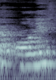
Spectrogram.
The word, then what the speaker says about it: honest: जबकि अगर ऑनेस्ट लिखते हैं HONEST, यहां भले ही एच है, उच्चारण ऑनेस्ट होता है, जो प्रोनाउंसिएशन होता है ऑनेस्ट होता है।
